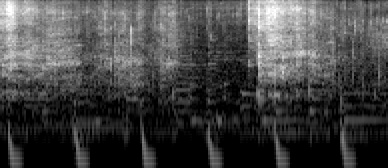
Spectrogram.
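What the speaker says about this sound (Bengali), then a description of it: "এরপরে গ্যাসটাকে মিডিয়াম ফ্লেমে রেখে হালকা আঁচে এটাকে কষিয়ে নেব" Mutton sautéed over a medium flame, with a steady loud sizzle and rhythmic stirring scrapes about twice a second, close up and without talk.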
